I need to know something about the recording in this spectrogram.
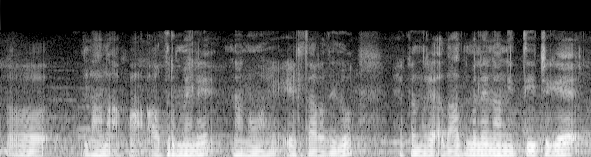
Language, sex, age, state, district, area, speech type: Kannada, male, 30-45, Karnataka, Bangalore Urban, urban, spontaneous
